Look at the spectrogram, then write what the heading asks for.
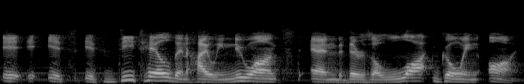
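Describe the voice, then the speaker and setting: A man giving off-the-cuff opinion commentary on a gaming channel, speaking in halting, emphatic short bursts. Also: medium pitch, highs cut off, faint music behind.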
